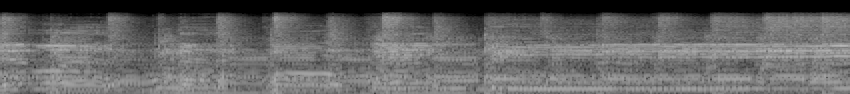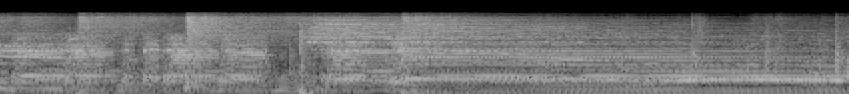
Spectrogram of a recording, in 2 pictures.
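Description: Live blues-rock band playing: electric guitar over electric bass and a drum kit, an instrumental passage with no vocal line. The steady drum beat thins out about halfway through and the chords are left to ring, as at the close of the song.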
